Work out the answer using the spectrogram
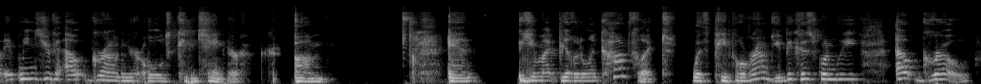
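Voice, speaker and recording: A woman hosting a casual live tarot reading, chatting to viewers in a playful, theatrical and wry way. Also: on the low side. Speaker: host, celebrity psychic.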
